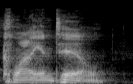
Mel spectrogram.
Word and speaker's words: clientele: What do you mean it's pronounced clientele? Clientele.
